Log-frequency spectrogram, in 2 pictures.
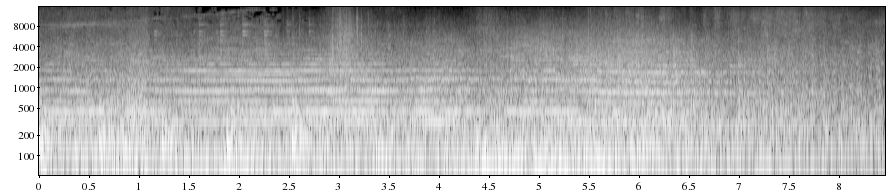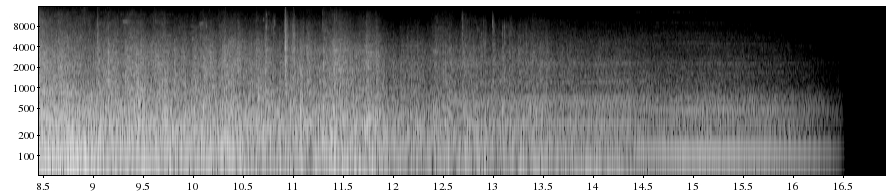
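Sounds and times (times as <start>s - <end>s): freight train rattling past: 0.0s - 16.2s.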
